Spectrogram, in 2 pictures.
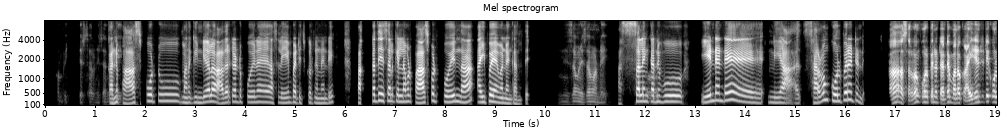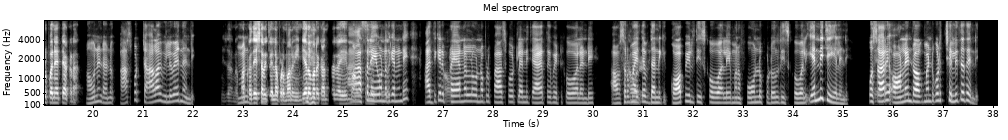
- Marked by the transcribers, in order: in English: "ఆధార్ కార్డ్"; in English: "పాస్పోర్ట్"; stressed: "అస్సలింక"; in English: "సో"; in English: "ఐడెంటిటీ"; in English: "పాస్పోర్ట్"; cough; in English: "ఆన్లైన్ డాక్యుమెంట్"
- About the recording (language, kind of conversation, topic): Telugu, podcast, పాస్‌పోర్టు లేదా ఫోన్ కోల్పోవడం వల్ల మీ ప్రయాణం ఎలా మారింది?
